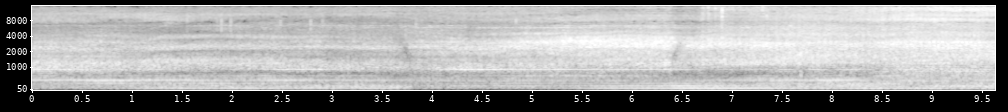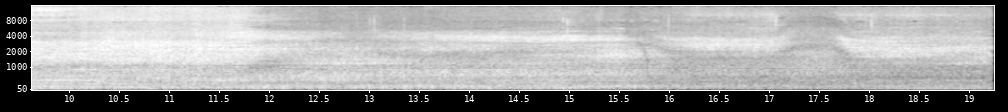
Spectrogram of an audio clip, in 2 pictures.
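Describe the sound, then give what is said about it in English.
A loud, steady engine drone with strong low harmonic bands holds throughout, swelling slightly in the middle, as a gas lawn mower mows a lawn just after 7 a.m., running continuously as it passes by, with no voices. “I wonder how early he has to get up in order to be here mowing this lawn at just after 7 a.m.”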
